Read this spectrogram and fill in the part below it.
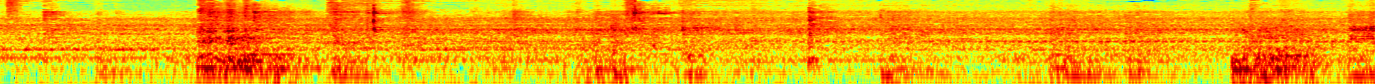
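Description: Metal paint cans clank on a roller conveyor.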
